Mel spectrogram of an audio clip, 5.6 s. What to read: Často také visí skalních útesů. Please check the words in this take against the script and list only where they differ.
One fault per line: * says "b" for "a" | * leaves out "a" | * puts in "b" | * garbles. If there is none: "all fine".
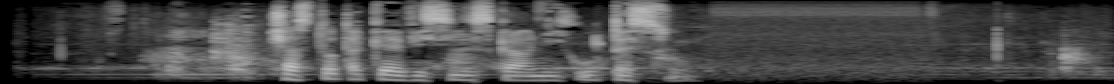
all fine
